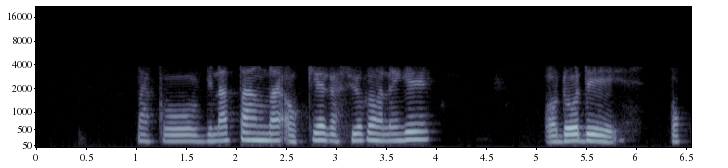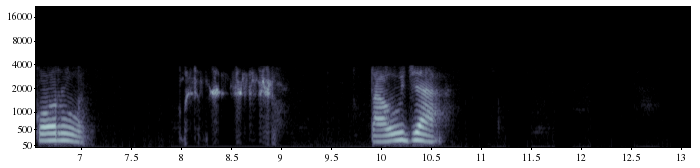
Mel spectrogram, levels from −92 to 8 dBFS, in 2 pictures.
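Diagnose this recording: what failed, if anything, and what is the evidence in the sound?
From 7.98 to 8.95 s the speech turns into garbled warble that barely tracks it. This is a codec payload misread: octet-aligned AMR-NB frames are being decoded as bandwidth-efficient.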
